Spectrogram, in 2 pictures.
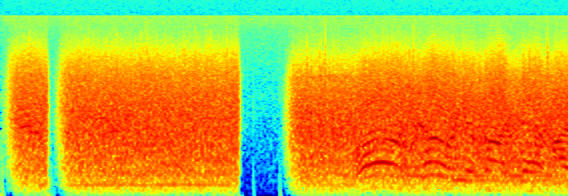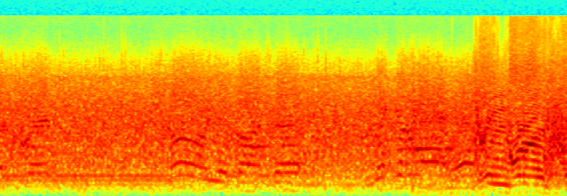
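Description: CB radio receiver opening up on a keyed carrier: loud static hiss that cuts out twice briefly near the start, with a faint, garbled voice and a steady whistle buried in the noise.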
